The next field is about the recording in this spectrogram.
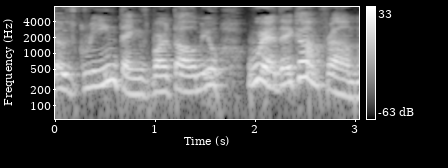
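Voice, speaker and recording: A woman's raspy, put-on character voice, fairly high in pitch, with very wide pitch swings at a moderate pace. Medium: read story. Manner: loud, shouting.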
